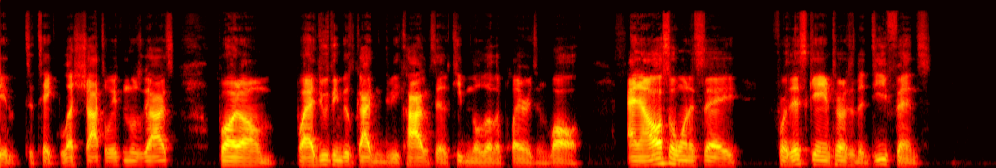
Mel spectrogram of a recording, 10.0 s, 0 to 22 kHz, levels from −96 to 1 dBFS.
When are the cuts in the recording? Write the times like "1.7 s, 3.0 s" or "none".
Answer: none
